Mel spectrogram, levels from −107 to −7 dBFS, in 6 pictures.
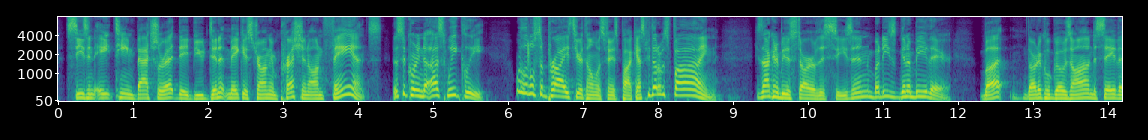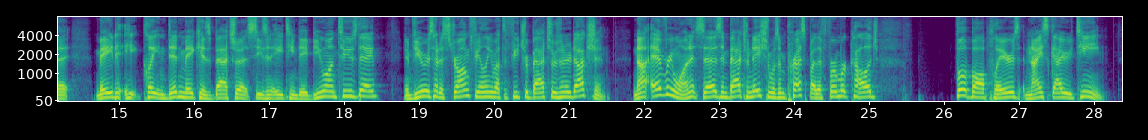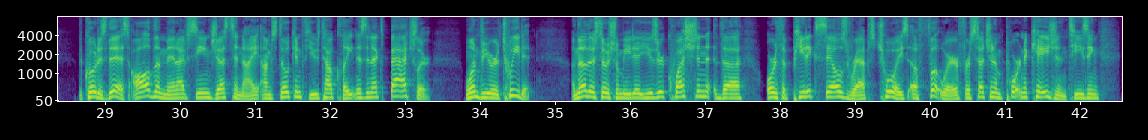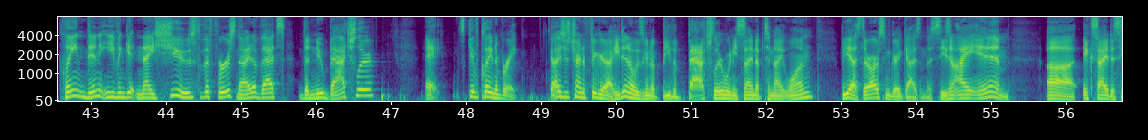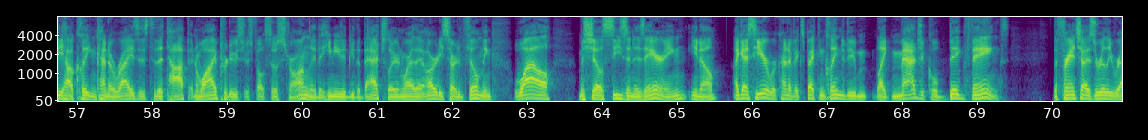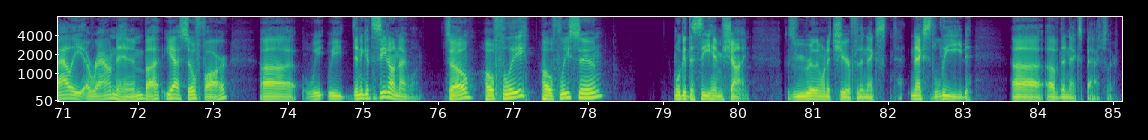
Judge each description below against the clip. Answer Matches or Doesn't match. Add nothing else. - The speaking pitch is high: Doesn't match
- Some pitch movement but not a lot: Doesn't match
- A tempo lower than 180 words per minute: Doesn't match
